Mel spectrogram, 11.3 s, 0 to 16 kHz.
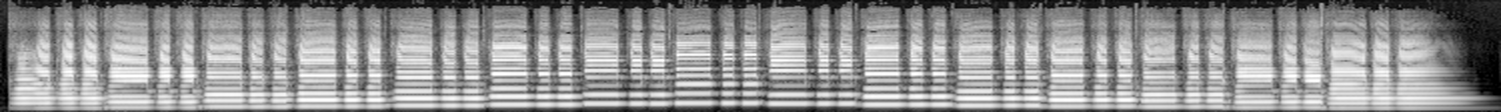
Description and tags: Sax Alto - D# Major
Part of the Good-sounds dataset of monophonic instrumental sounds.
instrument::sax_alto
note::D#
good-sounds-id::6628
mode::major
